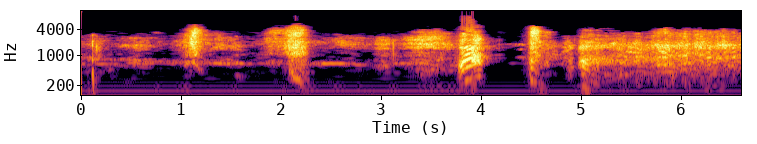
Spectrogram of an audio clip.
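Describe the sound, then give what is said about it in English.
After taking snuff, a few sharp sniffs and snorts build to one loud sneeze, then a rough exhale, over a steady hum of background tone. “Bless you.”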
